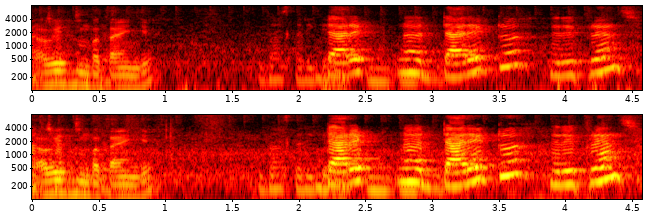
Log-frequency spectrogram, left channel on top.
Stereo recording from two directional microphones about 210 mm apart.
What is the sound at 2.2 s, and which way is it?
A woman's voice, 25° left (ahead or behind).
